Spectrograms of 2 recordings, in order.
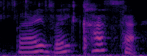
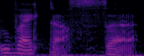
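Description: First: Said in the usual way. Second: Much lower, quiet growl; deep monster voice. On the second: Pretend. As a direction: drop into a big beast voice. Repeated in monster voice.

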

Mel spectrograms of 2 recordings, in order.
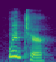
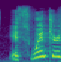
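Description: First: Said in the usual way. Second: Much higher, winter rising; bright rising cry of It's winter; excited announcement. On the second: Acted. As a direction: call out the new season.

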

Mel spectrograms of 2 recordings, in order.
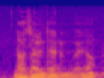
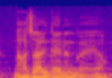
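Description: The two takes are said the same way.

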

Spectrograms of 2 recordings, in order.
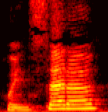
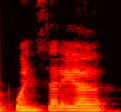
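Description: First: Poinsettia said in three syllables, poyn-SET-uh; variant pronunciation. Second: Poinsettia said in four syllables, poyn-SET-ee-uh; variant pronunciation. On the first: Vlogger offering a regional variant, Poinsettia as "poin-SET-uh". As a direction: drop the i in Poinsettia, ending "-setta". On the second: Vlogger offering the other regional variant, Poinsettia as "poin-SET-ee-uh". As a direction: sound the i in Poinsettia, ending "-ee-uh". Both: Shown as a demonstration. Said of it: "however you wanna say it".

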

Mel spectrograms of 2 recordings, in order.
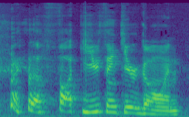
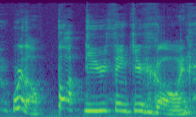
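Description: First: Reading it again through giggles; can't keep it straight, laugh through it; laughing repeat of the line. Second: Mock-tough challenge; mock aggressive. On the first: Real, not acted. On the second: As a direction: play the bitchy stepmother line with some bite. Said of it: "[name], you're aggressive".

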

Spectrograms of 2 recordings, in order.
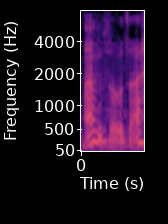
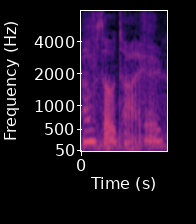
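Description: First: Said in the usual way. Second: Drowsy, slow, soft; sleepy and worn out; tired voice. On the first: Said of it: "I literally sound dead". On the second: Real, not acted. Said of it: "This is my "I wanna sleep, I'm so tired" voice".

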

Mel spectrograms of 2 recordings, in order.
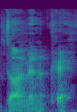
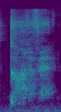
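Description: First: Said in the usual way. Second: Barely breathed out, unsure; whispered. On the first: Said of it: "That was his name". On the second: Real, not acted. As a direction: whisper the name nervously. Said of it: "I was scared to say his name".

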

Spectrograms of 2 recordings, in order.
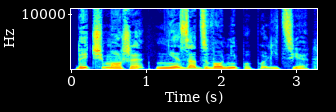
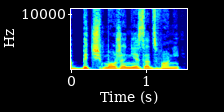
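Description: First: Higher, slow, insistent; raised voice. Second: Said in the usual way. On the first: A narrator's reading. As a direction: raise your voice and press on, undeterred. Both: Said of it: "podnosząc głos".

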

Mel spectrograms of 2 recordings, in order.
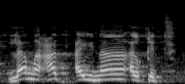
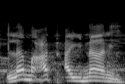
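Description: First: عينا ending on long aa, then القط; nun dropped. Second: عينان ending in a full aani; nun kept. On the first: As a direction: say 'ayna with no final ni. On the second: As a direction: say 'aynaani with the n sounded. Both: Shown as a demonstration. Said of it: "هذه النون نحذف".

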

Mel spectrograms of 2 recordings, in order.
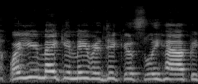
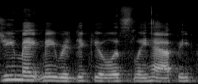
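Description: First: Higher, louder and fast, bursting with joy; giddy after a laugh; excited. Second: Said in the usual way. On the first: Real, not acted. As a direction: throw the card's words back with glee. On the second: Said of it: "It says".

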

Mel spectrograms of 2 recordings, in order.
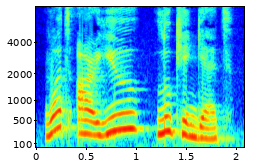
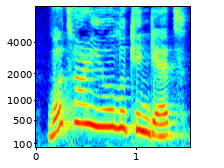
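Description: First: Measured, word-grouped language-lesson delivery. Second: Said in the usual way. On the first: Shown as a demonstration. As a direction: break it up clearly for learners. Teacher repeats question slowly for learners.

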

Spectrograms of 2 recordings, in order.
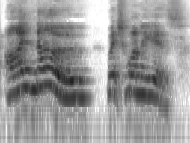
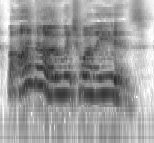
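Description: First: Slow, with know leaned on; "I know which one he is", know weighted most and falling; stress on know. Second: I is the strongest word; "but I know which one he is", I leaned on, then falling; stress on I. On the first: Teasing the children, stress on know. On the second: Teasing the children, stress on I. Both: Shown as a demonstration.

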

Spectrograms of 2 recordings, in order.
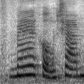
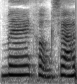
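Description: First: Put-on softer, higher kid's boast "แม่ของฉัน"; child bragging softly. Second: Put-on "แม่ของฉัน" higher and louder, a proud kid's boast; child bragging louder. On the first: Mom retells sons bragging to friends, soft and high. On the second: Mom retells sons bragging to friends, louder and higher. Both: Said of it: "มัวแต่บอกเพื่อนอยู่นั่นแหละ".

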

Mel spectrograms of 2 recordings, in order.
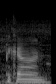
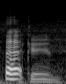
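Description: First: Pecan with an "ah", softer; Pecan, open "ah" in the last syllable; Pecan as pih-KAHN. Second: Pecan with the "a" of cat, loud; Pecan, punched out with a front "a"; Pecan as pee-KAN. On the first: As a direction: say Pecan so it rhymes with swan. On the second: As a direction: say Pecan so it ends like "can". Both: Shown as a demonstration. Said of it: "I say both".

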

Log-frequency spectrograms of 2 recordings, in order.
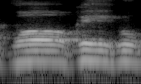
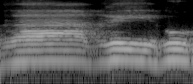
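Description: First: "gồ ghi gu" with a rounded o in "gồ"; throaty drill, "gồ" rounded to an o vowel; rounded "ô" reading. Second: "gà ghi gu" with an open a in "gà"; throaty drill, "gà" opened to an a vowel; open "a" reading. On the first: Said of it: "nó có hai cách đọc như thế". (đọc "gồ ghi gu", âm ô tròn) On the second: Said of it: "cũng được mà là gồ ghi gu". (đọc "gà ghi gu", âm a mở) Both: Shown as a demonstration.

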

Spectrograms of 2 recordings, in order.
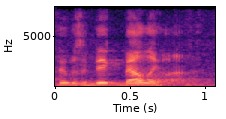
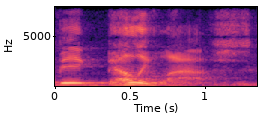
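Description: First: Louder, punching the word big; restating it with emphasis on big; stress on big. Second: Slow, weighty stress on belly; big belly laughs slowed and savored. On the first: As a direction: hit big hard to drive it home. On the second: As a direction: draw out belly laughs with relish. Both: Shown as a demonstration.

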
